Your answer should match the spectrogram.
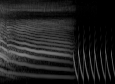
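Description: The jingle's last sung 'yeah!' is held and slides slowly down in pitch. About a second and a half in it gives way to a quick run of falling electronic zaps, about six a second: a cartoon transition sound effect.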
